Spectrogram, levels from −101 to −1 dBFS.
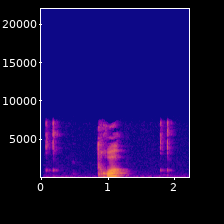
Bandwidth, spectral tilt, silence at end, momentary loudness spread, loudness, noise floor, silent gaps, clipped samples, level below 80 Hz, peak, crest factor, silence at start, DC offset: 7.8 kHz; -5.5 dB/octave; 1 s; 23 LU; -32 LUFS; -77 dBFS; none; under 0.1%; -84 dBFS; -14 dBFS; 22 dB; 0.85 s; under 0.1%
